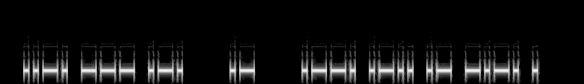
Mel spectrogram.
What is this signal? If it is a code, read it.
Morse code, heard as a keyed tone, about 25 wpm, 650 Hz. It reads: FOR A PLACE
